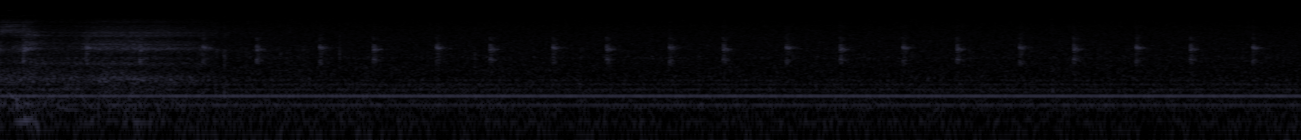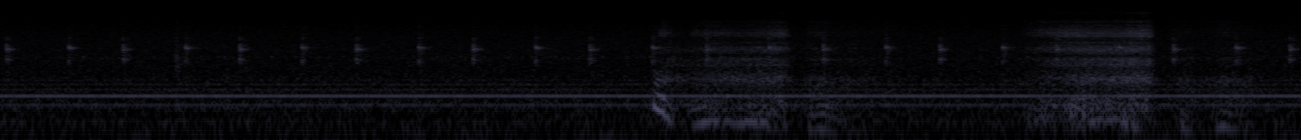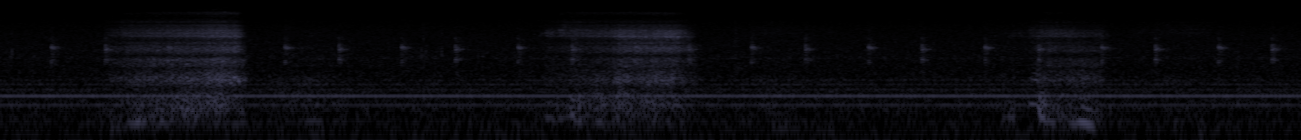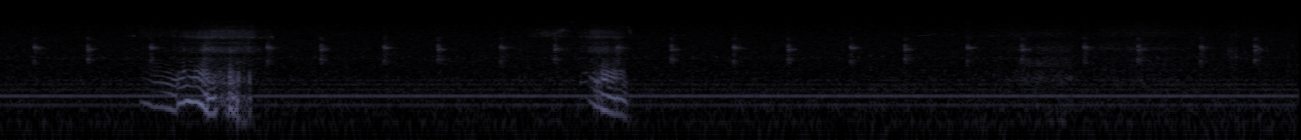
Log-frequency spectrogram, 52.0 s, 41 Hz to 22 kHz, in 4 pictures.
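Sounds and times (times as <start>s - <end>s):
dog snoring: 0.0s - 2.1s, 19.6s - 21.6s, 23.3s - 25.6s, 27.1s - 28.6s, 31.5s - 33.0s, 36.1s - 37.2s, 40.4s - 41.7s, 44.4s - 45.4s
regular ticking: 0.0s - 52.0s
steady low hum: 0.0s - 52.0s.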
